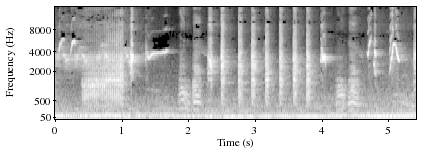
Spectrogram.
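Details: Javan myna, described as a bird reluctant to sing that responds at once to a lure recording of a lively singing Javan myna; a rapid series of harsh, clicking broadband notes mixed with short high whistles, over low background hum.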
